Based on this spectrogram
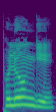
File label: "pulungi", Archi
